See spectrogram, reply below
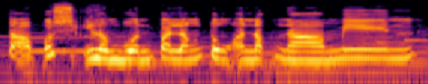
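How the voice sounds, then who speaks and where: A woman's voice: fairly high pitch, steady tone, moderate pace, fairly bright tone, soft background music. A woman playing a humble, desperate young mother and mistress in a Filipino radio drama, pleading politely. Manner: polite, deferential.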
